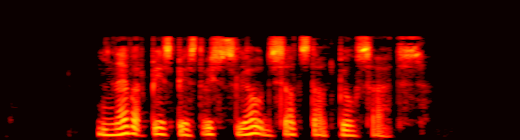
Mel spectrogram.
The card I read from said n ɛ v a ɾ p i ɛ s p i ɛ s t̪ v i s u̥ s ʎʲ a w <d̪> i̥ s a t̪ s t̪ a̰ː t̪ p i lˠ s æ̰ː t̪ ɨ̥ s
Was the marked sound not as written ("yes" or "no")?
no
